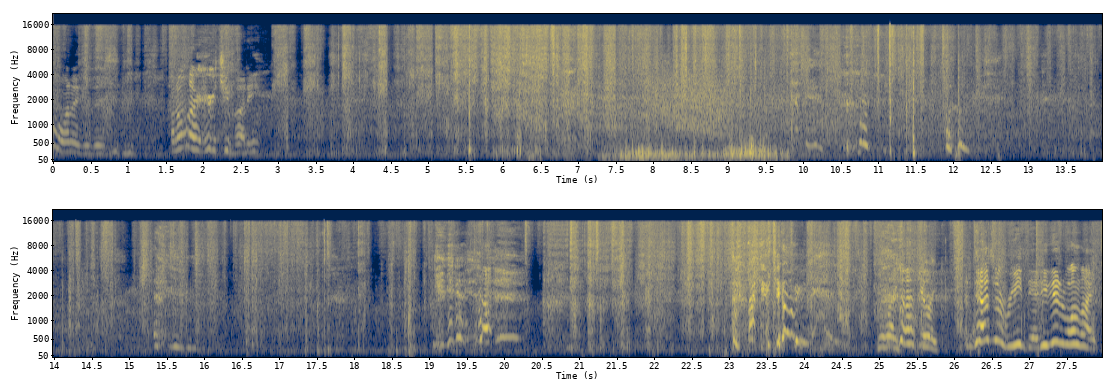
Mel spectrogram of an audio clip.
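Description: Young boys talk and laugh close by.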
